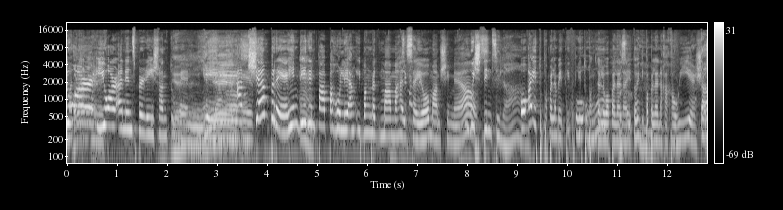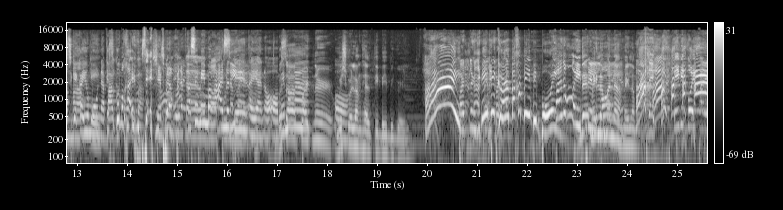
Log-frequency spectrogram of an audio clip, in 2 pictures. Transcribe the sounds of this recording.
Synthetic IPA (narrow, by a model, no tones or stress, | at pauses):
juɐɹjuɐɹʔɐnɪnspɪɹejʃont̪ʊmɛnijɛɐt̪ʃɛmpɾɛhɪnd̪iɾɪnpapɐɦʊlɛʔɐŋɪbaŋnɐɡ̚maːmɐɦalsɐjo̞mamʃimɛlwʃd̪ɪnsɪlaʔoʔɐjʔɛt̪opɐpɐlamɐjɪopɐŋd̪ɐlɐwapɐlanɐɪt̪oɪnd̪iːpɐpɐlanɐkakɐwiʃosɪɡɛkɐjomuːnɐbaːɡɡomɐkaːʔɪmsɐɛɛmɾɛɐŋɪnɐkɐsɛmɐjmɐŋaʔɐnod̪ɛnʔɐjanʔoːʔommɐjmɐŋapaɹt̪̚nɛɹʔowɪʃkolɐŋɦɛlθibejbiɡɛ̰ɹl | ʔajpaɹt̪ɛbejiɡɛɹlbakabejbibojpaːnokoŋid̪ɛmɐjlɐmmanːɐmɐjlɐmaɛejbiboj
